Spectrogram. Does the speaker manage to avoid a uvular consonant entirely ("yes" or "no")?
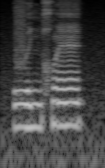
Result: no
